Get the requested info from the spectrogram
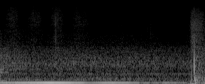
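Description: Low steady hum with a single sharp click near the end, as the patient's leg is pulled in a hip-and-ankle traction manipulation.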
